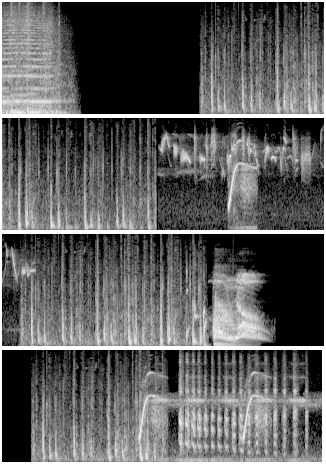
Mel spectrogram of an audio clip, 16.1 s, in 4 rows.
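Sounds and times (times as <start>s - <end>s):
clattering hoof-like footsteps: 2.5s - 6.0s, 8.3s - 10.5s, 12.4s - 14.2s
high bird-like chirps and whistles: 6.0s - 8.5s.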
